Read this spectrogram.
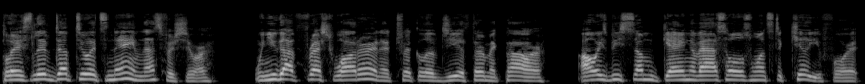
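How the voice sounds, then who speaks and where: A woman voices video game lines as a foul-mouthed, sardonic former sheriff now guarding caravans, blunt and folksy, weary and matter-of-fact. Her mid-range voice moves at a moderate pace, close to how she would normally speak, in a dry recording with clean studio sound.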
